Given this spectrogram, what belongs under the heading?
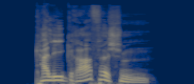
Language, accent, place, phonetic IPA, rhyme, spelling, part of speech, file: German, Germany, Berlin, [kaliˈɡʁaːfɪʃm̩], -aːfɪʃm̩, kalligraphischem, adjective, De-kalligraphischem.ogg
- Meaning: strong dative masculine/neuter singular of kalligraphisch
